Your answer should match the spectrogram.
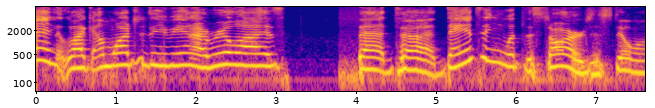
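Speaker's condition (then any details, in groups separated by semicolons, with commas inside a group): Cerebral palsy; wheelchair user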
